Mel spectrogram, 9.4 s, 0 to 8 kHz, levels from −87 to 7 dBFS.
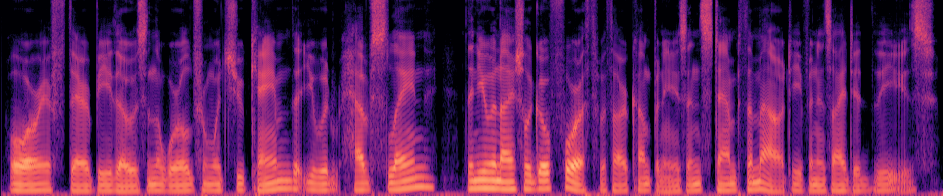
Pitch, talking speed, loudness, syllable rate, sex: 100 Hz, 220 wpm, -18 LUFS, 4.8 syllables/s, male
